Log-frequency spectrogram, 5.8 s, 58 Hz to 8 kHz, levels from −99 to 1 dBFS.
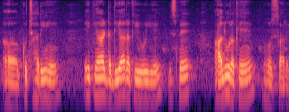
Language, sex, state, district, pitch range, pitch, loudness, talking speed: Bhojpuri, male, Bihar, Saran, 115-135 Hz, 120 Hz, -22 LUFS, 165 wpm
